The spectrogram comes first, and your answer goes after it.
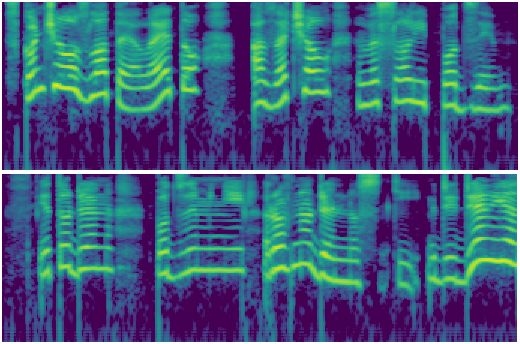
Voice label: czech child male

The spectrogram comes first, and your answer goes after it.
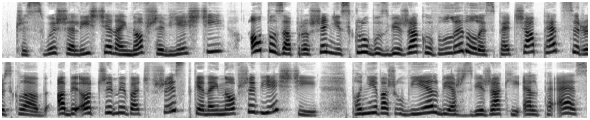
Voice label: polish female

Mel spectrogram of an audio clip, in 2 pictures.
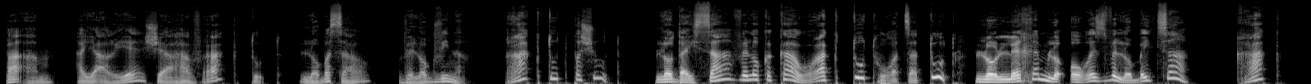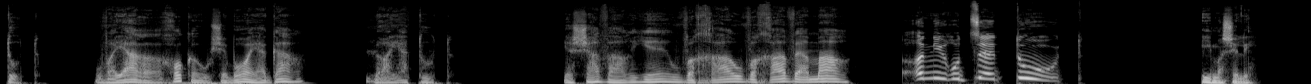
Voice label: hebrew male

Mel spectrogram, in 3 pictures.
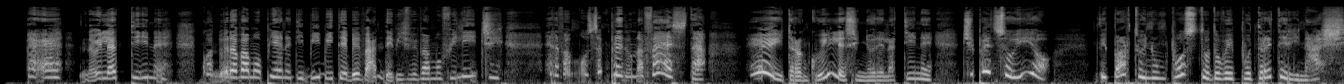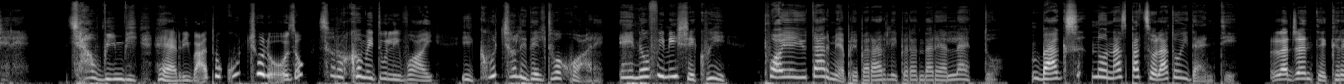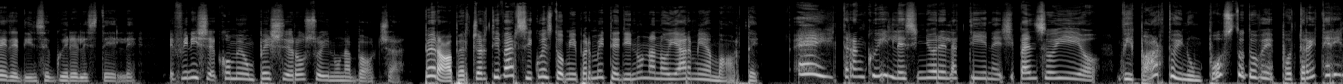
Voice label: italian girl

